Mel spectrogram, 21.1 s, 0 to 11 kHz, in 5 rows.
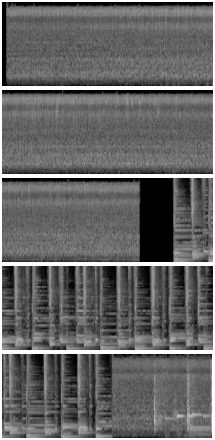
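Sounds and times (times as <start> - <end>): sauce simmering in a frying pan: 0.1 - 11.2.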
